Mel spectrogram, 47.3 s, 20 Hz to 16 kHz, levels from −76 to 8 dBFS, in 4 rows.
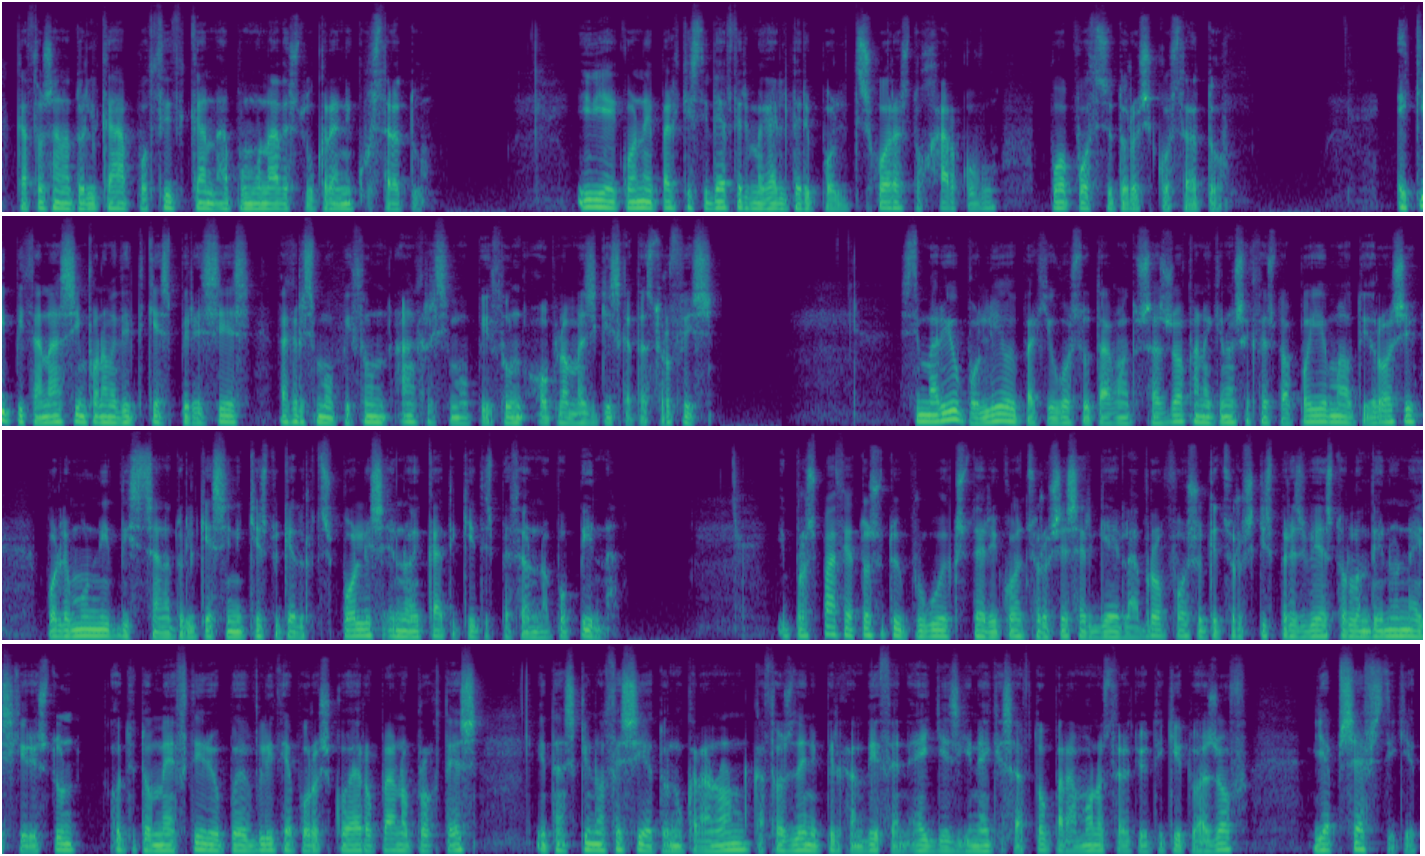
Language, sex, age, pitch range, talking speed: Greek, male, 50-69, 90-105 Hz, 140 wpm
